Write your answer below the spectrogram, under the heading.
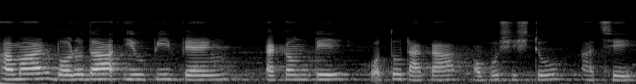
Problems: constant background noise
